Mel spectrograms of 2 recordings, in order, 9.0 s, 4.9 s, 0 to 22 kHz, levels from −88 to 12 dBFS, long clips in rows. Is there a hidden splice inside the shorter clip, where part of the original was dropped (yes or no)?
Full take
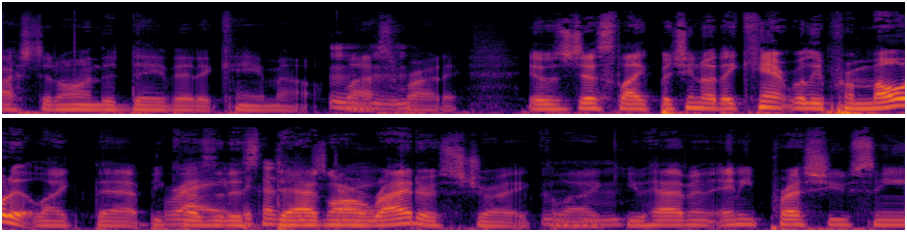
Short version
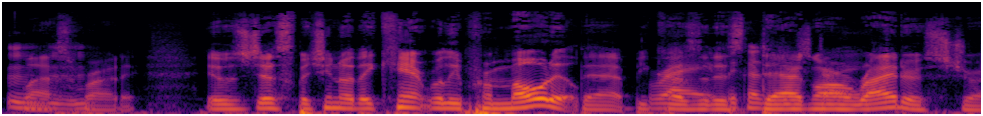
yes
